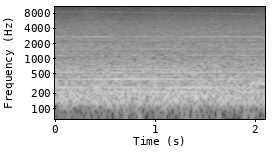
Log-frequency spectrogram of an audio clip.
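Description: Steady drone of heavy construction machinery running, a constant engine hum with a few held whining tones above it.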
